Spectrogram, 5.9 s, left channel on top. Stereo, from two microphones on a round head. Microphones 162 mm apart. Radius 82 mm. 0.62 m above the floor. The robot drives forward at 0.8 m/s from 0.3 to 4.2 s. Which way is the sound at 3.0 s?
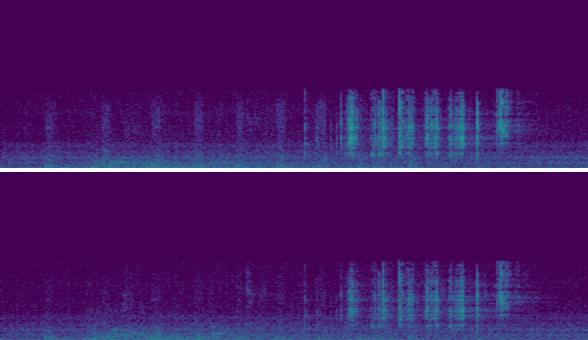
25° left (ahead or behind).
